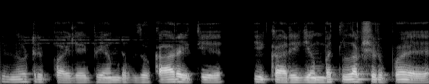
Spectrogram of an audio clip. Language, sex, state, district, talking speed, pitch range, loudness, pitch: Kannada, male, Karnataka, Dharwad, 155 wpm, 105-115 Hz, -19 LUFS, 110 Hz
